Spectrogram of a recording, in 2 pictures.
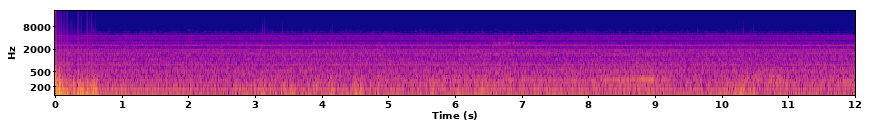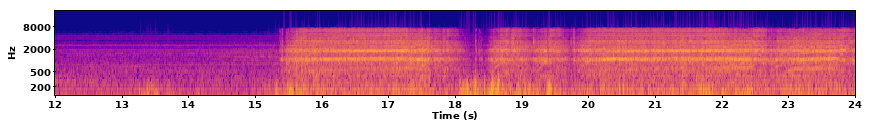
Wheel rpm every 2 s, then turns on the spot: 0, 0, 0, 0, 0, 0, 0, 30, 140, 50, 150, 130.
none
